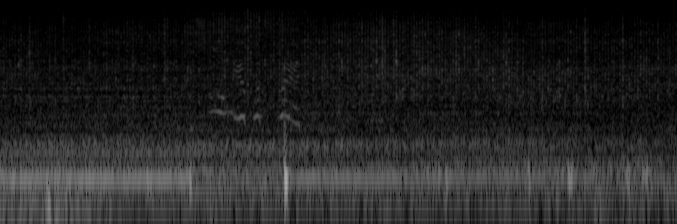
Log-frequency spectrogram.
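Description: Case CC tractor engine idling steadily at a tractor parade, a low droning hum with one sharp knock partway through, heard under crowd background and talk.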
